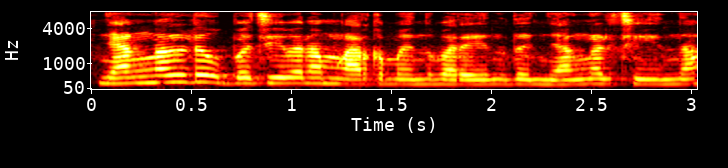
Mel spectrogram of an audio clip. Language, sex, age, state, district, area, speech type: Malayalam, female, 30-45, Kerala, Wayanad, rural, spontaneous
